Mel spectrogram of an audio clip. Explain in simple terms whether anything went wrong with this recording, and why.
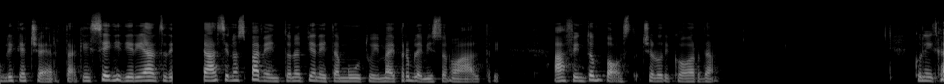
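Two stream reconnects interrupt this speech. At 1.72 s, after "i segni di rialzo", it goes silent for about 0.3 s. It returns roughly a fraction of a second further on, at "non spaventano il pianeta". At 8.05 s a 0.6 s gap skips ahead about a third of a second. Each time the connection dropped and playback restarted.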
